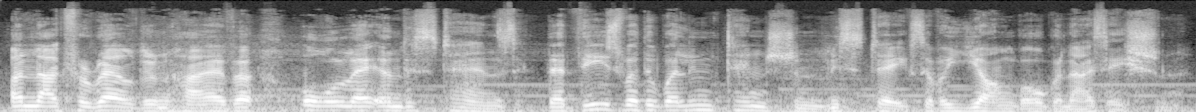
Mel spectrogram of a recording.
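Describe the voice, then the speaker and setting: A man's voice: mid-range voice, brisk, over music, natural voice. An actor voicing a condescending male ambassador who speaks with lofty assurance in a game cutscene. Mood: haughty. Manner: haughty, condescending. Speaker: diplomat.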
